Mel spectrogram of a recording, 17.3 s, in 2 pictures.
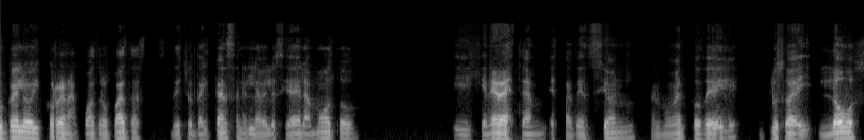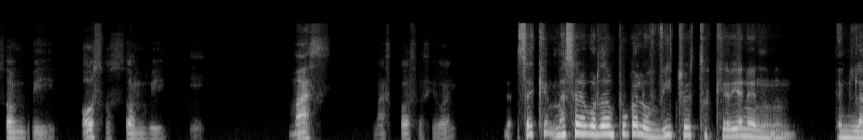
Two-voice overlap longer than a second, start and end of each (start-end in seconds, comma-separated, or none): none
